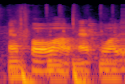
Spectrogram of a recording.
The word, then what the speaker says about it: Etoile: Etoile itu tuh diambil dari bahasa Prancis. Ya. Sebenarnya bacanya bukan Etoile, tapi kayak Etoile.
